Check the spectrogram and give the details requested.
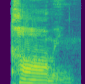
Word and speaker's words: calming: positive 긍정적인 positive 긍정적인 calming 진정시키는 calming 진정시키는 calming에서 L은 발음되지 않습니다.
